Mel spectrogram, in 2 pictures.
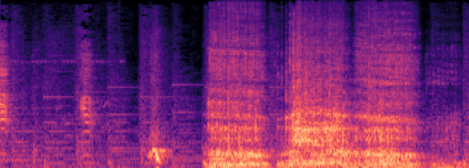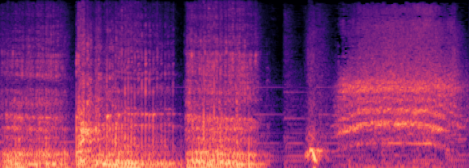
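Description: Lion roaring, a loud, rough roar in several long pulses starting about two seconds in and lasting about five seconds, over background music. Near the end a shorter pitched call rises and falls.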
